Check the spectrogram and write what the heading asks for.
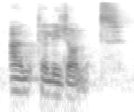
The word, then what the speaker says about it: intelligente: Again, last E in intelligent not pronounced.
